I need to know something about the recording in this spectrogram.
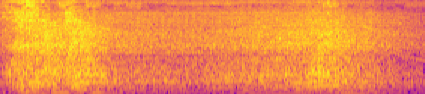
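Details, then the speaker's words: Sunbeam Alpine Series V with Stromberg carburettors after swapping the nylon fuel T-piece for a brass ethanol-proof one with NBR O-rings, engine a little cold: two clean throttle blips returning to smooth steady idle, no hesitation or misfire, no leaks. "See what she sounds like. Okay, she's running away now. The engine's running a little bit cold, a little bit."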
